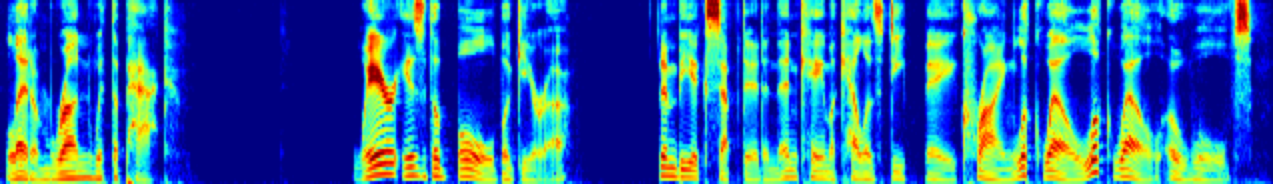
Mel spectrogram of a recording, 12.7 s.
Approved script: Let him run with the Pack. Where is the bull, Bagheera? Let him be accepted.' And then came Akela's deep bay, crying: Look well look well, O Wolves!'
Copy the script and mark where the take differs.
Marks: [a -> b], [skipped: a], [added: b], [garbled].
Let him run with the Pack. Where is the bull, Bagheera? [skipped: Let] him be accepted.' And then came Akela's deep bay, crying: Look well look well, O Wolves!'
